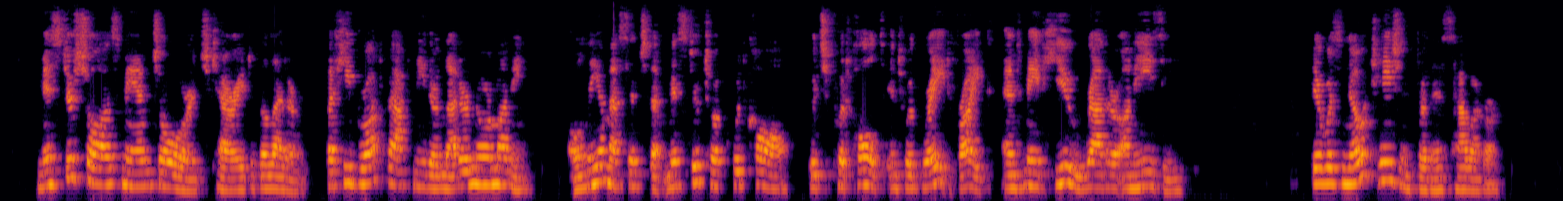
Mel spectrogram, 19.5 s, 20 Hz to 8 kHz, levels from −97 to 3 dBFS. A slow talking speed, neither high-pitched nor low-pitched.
Yes: slow, 130 wpm; medium, 160 Hz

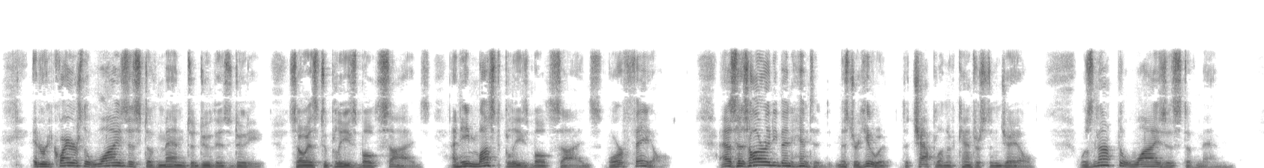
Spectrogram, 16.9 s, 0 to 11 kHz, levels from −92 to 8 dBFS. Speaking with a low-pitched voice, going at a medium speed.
Yes: low, 105 Hz; average, 150 wpm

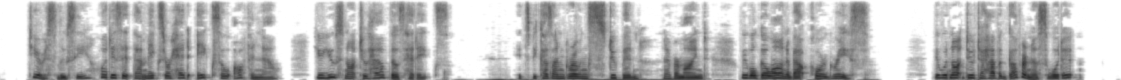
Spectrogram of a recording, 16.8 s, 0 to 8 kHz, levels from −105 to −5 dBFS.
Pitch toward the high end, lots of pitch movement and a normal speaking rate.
Yes: high, 215 Hz; wide, 5.8 semitones; average, 155 wpm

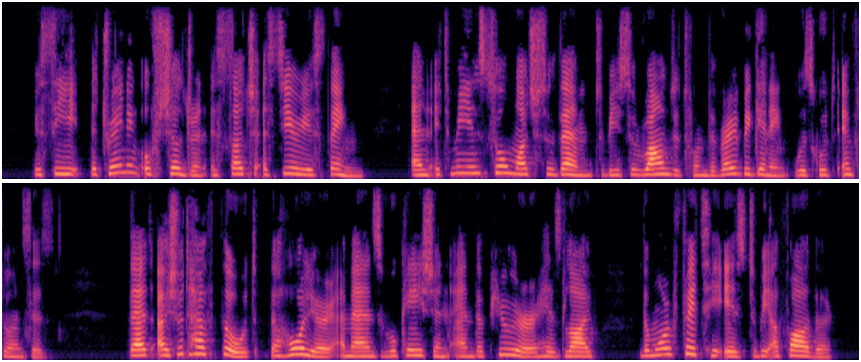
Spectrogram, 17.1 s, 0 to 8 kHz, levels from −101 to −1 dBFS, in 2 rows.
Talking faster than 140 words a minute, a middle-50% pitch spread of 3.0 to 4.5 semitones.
Yes: average, 180 wpm; average, 4.0 semitones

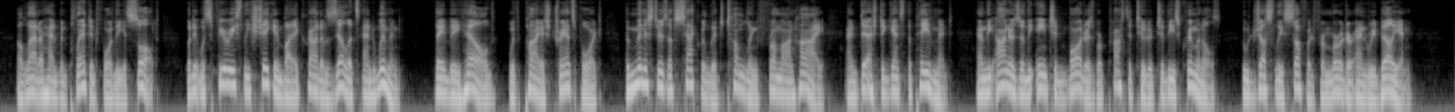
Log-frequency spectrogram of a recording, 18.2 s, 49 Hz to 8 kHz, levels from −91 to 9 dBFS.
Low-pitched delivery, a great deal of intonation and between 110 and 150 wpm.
No: low, 110 Hz; wide, 6.0 semitones; average, 190 wpm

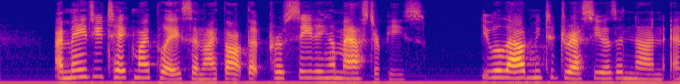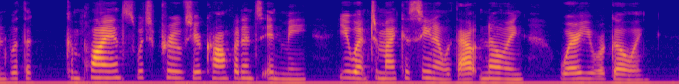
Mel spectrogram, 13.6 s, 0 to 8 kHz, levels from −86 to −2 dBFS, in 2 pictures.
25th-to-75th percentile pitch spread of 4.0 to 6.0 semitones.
No: average, 3.3 semitones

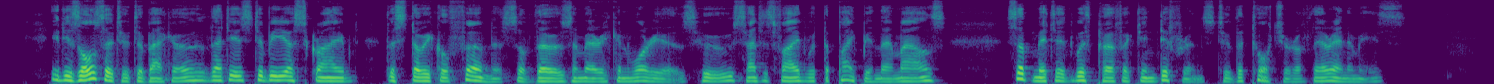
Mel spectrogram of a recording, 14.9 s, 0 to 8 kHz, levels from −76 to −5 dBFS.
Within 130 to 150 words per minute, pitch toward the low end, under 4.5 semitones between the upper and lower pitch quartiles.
Yes: average, 145 wpm; low, 120 Hz; average, 3.6 semitones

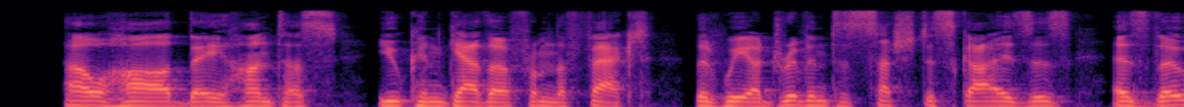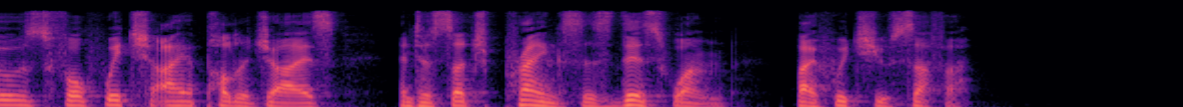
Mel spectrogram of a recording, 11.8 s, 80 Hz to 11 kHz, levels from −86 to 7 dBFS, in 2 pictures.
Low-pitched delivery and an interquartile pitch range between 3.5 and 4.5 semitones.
No: low, 130 Hz; narrow, 2.4 semitones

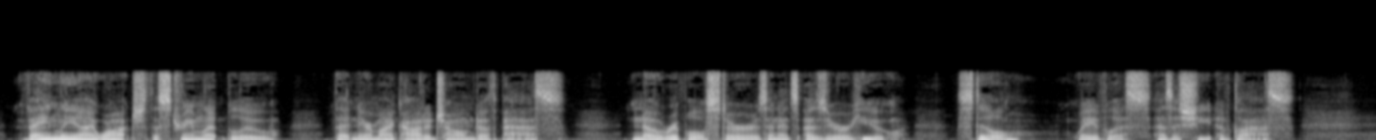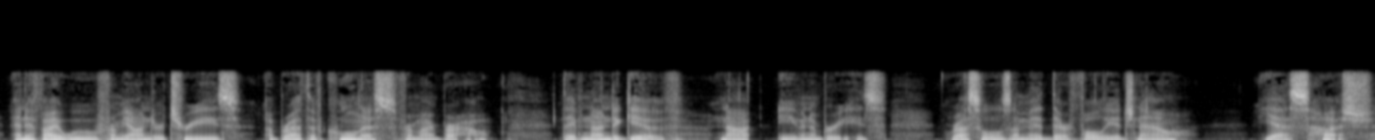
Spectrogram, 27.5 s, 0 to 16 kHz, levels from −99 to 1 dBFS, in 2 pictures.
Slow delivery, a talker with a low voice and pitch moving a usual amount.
No: slow, 120 wpm; very low, 85 Hz; narrow, 2.1 semitones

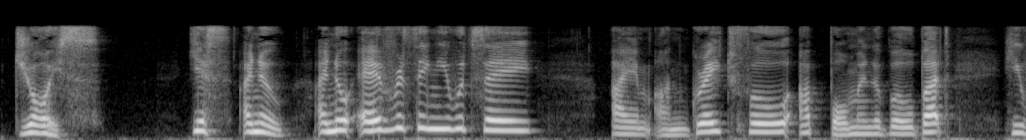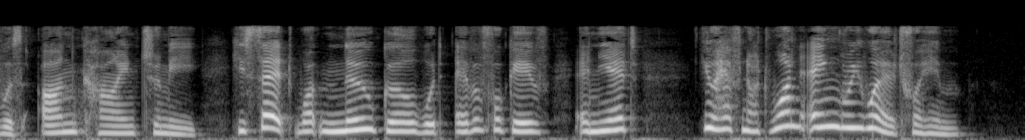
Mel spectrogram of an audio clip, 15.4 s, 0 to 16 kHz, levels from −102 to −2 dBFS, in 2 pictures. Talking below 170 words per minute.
Yes: average, 150 wpm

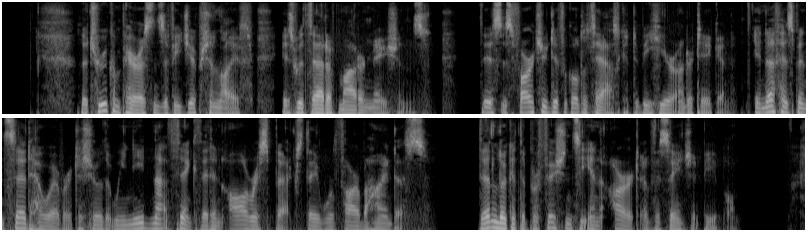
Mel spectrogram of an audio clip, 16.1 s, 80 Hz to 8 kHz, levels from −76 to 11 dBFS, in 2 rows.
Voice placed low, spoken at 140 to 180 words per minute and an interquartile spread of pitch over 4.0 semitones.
No: low, 110 Hz; fast, 205 wpm; average, 4.5 semitones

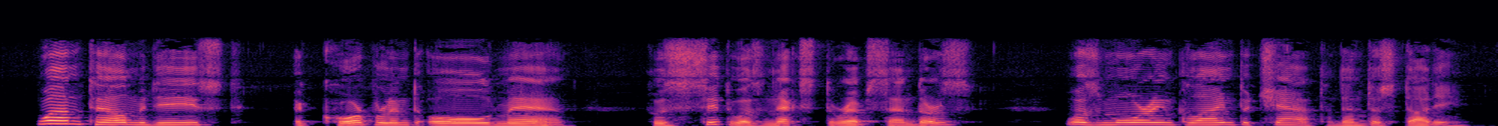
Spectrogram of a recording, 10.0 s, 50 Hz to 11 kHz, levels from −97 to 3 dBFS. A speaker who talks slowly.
Yes: slow, 125 wpm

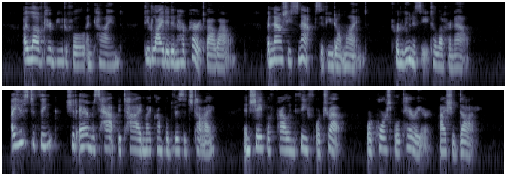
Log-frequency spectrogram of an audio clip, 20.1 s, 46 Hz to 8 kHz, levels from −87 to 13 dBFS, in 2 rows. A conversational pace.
Yes: average, 150 wpm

